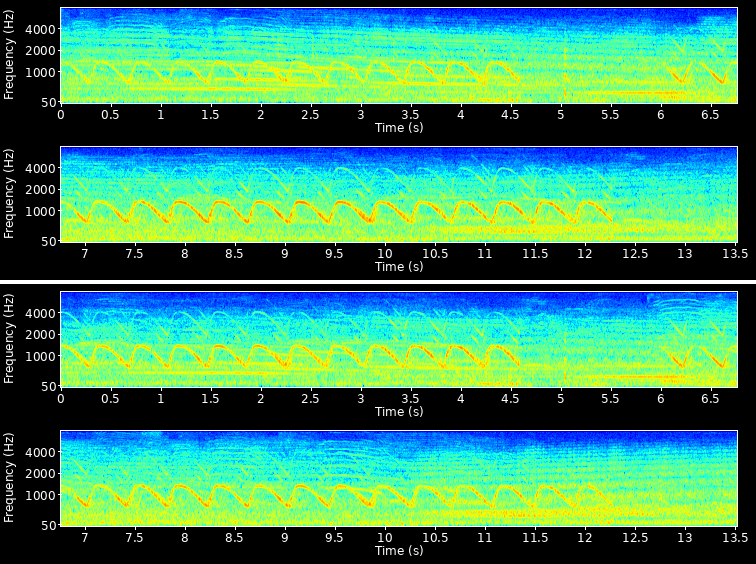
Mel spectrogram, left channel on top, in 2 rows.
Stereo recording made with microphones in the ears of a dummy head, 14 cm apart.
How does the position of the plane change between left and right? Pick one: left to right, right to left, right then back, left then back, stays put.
left to right.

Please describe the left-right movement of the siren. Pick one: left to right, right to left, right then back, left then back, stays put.
right to left.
